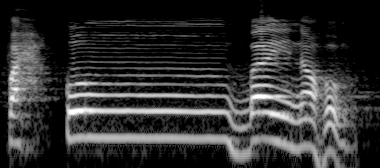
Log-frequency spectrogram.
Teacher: Kita baca dengung, tutup mulut tapi tak rapat. Macam mana bila tak rapat? Bila tak rapat, dia ada sikit dengung dia keluar, angin dia keluar sikit ke mulut kita. · Kita dengung, kita baca fahkum bainahum. Kita baca dengung, tutup mulut tapi tak rapat. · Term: ikhfa syafawi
